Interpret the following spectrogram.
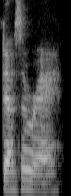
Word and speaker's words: Desire: She danced profusely, returned to her time when her name was Desire, pronounced Desiree, when everything was erotic,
